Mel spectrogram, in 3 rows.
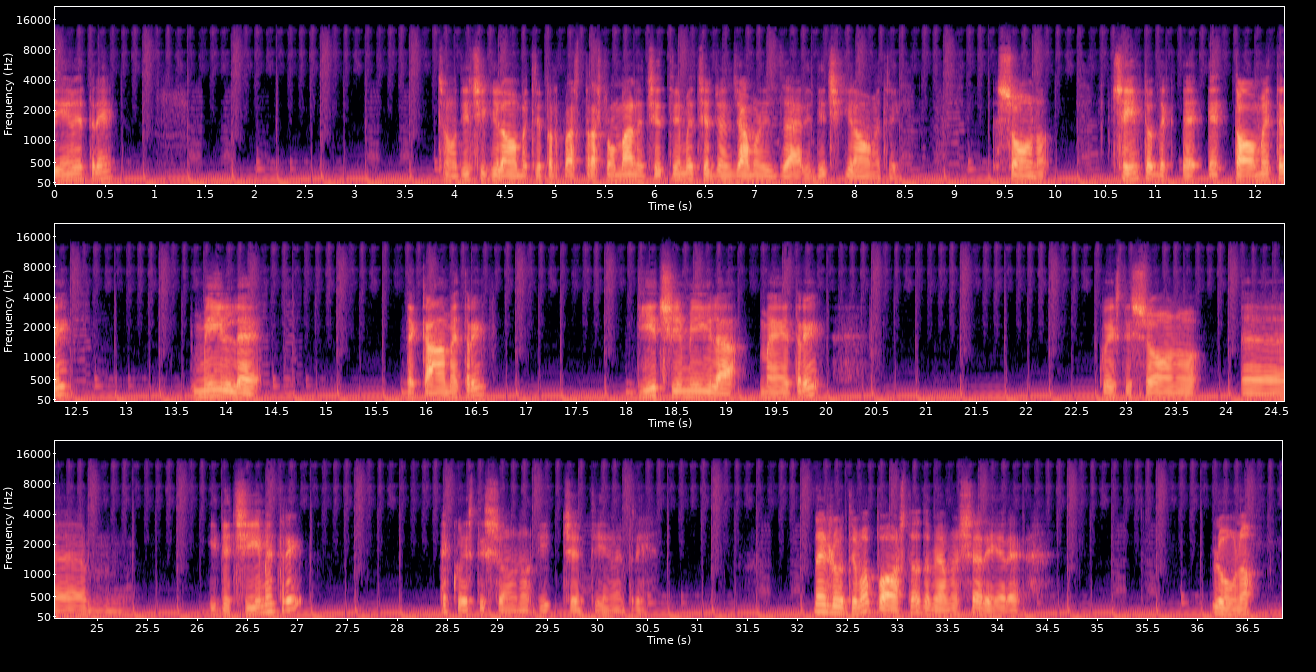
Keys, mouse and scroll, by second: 10.5 0, 13.6 0, 16.6 0, 20.5 0, 27.9 0, 32.1-33.1 drag, 33.8 click.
